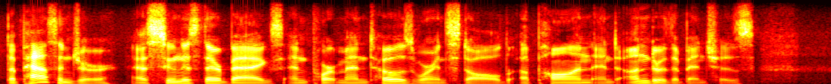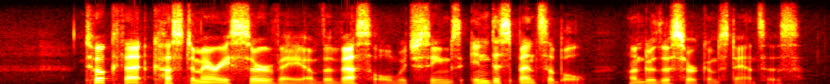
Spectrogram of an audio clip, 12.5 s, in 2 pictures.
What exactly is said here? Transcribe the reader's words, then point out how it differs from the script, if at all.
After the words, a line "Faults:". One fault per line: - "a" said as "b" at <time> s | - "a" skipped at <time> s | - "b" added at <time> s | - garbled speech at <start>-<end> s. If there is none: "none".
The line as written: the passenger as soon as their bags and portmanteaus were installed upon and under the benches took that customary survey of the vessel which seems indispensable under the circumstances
the passenger as soon as their bags and portmanteaus were installed upon and under the benches took that customary survey of the vessel which seems indispensable under the circumstances
Faults:
none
